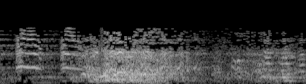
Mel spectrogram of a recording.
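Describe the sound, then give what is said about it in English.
A goose honks loudly, two sharp honks followed by a flurry of agitated, overlapping squawks and cackles that gradually settle into fainter, scattered honking. “Now get dressed and take this goose with you.”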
